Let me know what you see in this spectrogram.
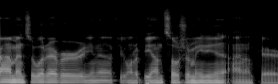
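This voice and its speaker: In an American accent, the speaker talks at a very fast pace on a very clean recording with a silent background. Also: man. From US, Miami. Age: 40s. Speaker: streamer. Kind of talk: livestream commentary. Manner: animated.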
